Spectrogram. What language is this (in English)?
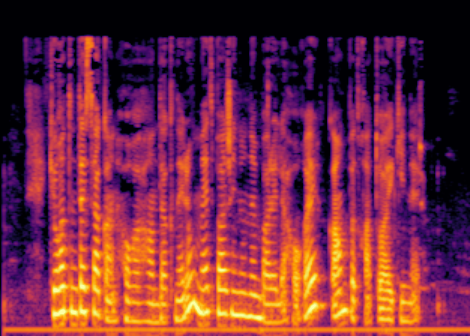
Armenian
